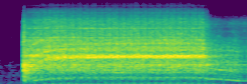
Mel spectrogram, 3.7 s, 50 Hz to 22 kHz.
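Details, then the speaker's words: Craftsman 26-inch snow thrower with a 270-QU engine that had sat for years, on choke and primed three times: the electric starter spins it for about three seconds without firing despite good spark. No start. "we have very good spark but it is not starting and it is on choke that means our throttle is set good"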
